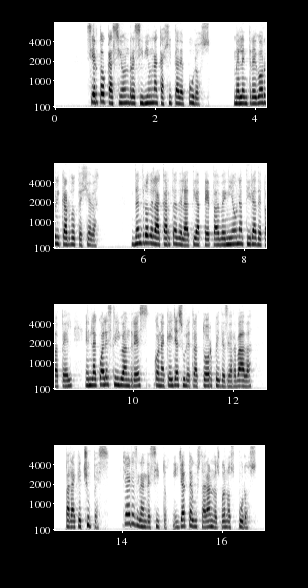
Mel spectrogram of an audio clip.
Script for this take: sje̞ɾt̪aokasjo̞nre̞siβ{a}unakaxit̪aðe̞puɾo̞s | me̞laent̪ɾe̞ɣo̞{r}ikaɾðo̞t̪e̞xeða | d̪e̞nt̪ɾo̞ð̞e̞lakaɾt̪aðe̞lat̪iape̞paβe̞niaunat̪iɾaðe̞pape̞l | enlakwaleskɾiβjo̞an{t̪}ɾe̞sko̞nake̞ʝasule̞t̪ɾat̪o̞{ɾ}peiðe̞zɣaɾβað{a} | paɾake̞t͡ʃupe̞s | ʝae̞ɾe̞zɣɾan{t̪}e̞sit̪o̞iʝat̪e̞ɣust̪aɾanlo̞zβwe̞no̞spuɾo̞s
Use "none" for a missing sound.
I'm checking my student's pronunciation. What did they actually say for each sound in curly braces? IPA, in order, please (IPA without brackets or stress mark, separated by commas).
i, r, d̪, ɾ, a, d̪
